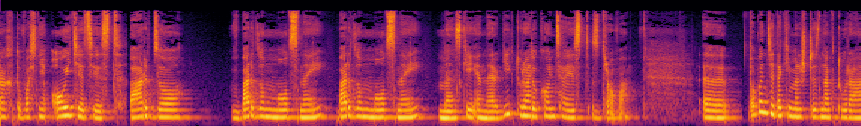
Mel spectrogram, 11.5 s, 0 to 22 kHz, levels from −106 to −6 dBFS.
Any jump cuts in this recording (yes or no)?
yes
